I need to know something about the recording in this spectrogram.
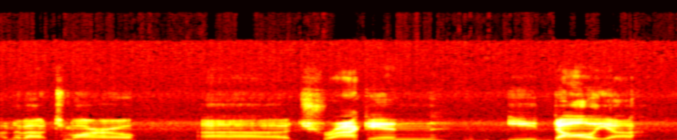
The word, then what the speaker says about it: Idalia: about tomorrow uh tracking idalia three syllables and we'll keep you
